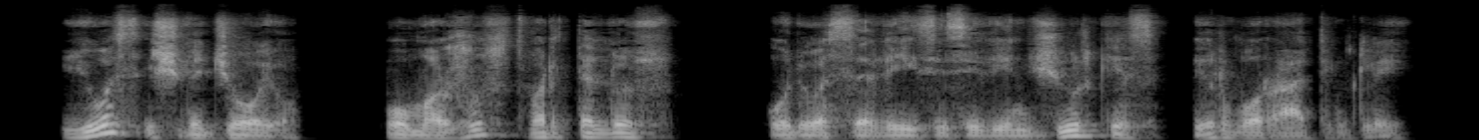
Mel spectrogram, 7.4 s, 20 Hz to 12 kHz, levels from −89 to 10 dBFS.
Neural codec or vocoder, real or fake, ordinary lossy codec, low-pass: codec, 44.1 kHz, 7.8 kbps, Pupu-Codec; fake; AAC, 48 kbps; 10.8 kHz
